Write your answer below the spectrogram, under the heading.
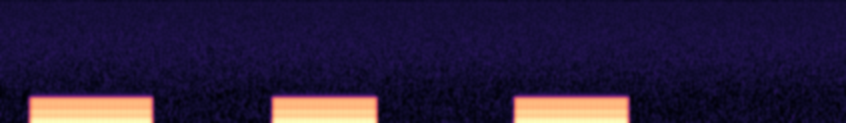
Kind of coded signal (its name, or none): ship horn signal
